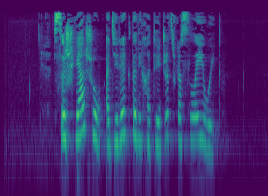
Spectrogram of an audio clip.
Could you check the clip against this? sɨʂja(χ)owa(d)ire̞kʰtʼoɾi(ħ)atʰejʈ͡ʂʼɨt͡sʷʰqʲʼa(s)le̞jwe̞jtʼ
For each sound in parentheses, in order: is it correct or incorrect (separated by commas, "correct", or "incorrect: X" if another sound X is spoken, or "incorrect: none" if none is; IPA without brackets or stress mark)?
incorrect: ʂ, correct, incorrect: χ, correct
